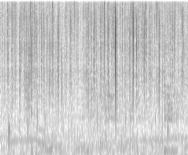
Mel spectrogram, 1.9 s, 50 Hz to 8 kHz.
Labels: {"label": "biophony, cascading saw", "recorder": "SoundTrap 600 or HydroMoth"}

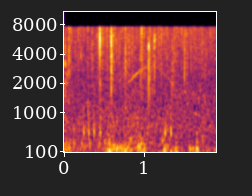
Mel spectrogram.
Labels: {"label": "biophony, rattle response", "recorder": "SoundTrap 500"}
{"label": "biophony, dolphin", "recorder": "SoundTrap 500"}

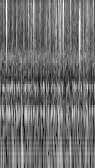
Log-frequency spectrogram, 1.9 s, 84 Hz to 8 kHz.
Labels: {"label": "anthrophony, mechanical", "recorder": "SoundTrap 300"}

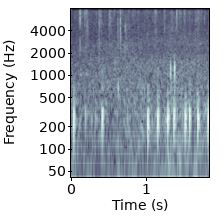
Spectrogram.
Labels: {"label": "biophony, pulse", "recorder": "SoundTrap 500"}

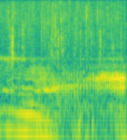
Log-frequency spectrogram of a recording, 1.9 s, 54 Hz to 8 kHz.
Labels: {"label": "biophony", "recorder": "SoundTrap 300"}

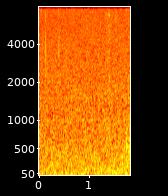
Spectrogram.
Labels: {"label": "ambient", "recorder": "HydroMoth"}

